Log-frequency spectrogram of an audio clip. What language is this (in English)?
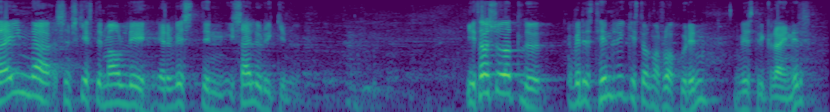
Icelandic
